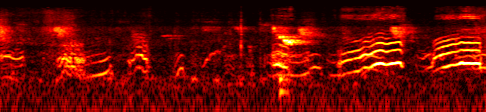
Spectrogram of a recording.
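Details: A litter of eight newborn golden retriever puppies, handled by a boy, whimper in short arched whines. The whines grow louder and more harmonic toward the end, with people speaking in the background.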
